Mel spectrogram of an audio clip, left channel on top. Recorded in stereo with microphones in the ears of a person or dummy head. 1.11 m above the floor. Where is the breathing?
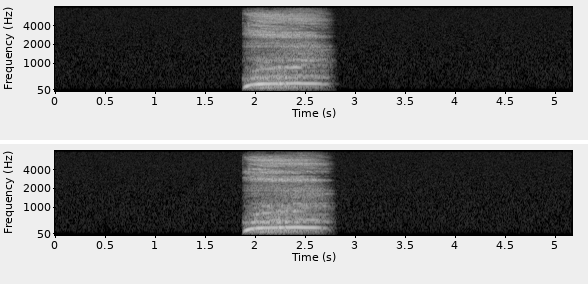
10° left (ahead or behind), 1.2 m.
